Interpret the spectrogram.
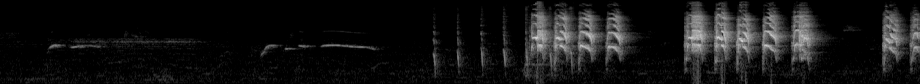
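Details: Parrot giving two soft, high whistled notes that slide downward, followed by a few short clicks and then bursts of loud, harsh, rasping screeches in rapid runs, with brief pauses between the bursts.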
